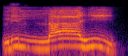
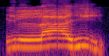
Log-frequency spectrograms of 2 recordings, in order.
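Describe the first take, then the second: The two takes are said the same way.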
